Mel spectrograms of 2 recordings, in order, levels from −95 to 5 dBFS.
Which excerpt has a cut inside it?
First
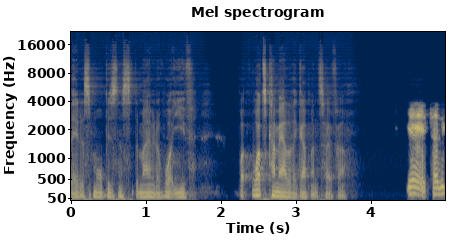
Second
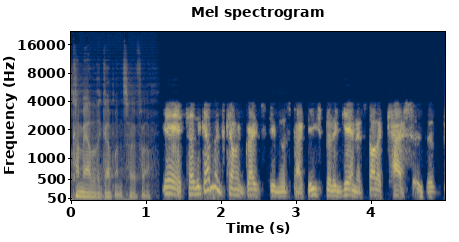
second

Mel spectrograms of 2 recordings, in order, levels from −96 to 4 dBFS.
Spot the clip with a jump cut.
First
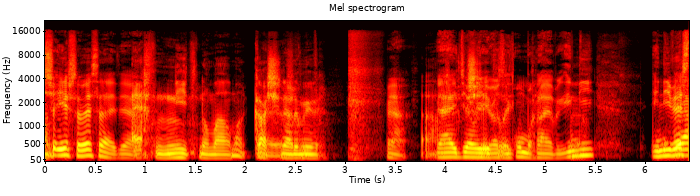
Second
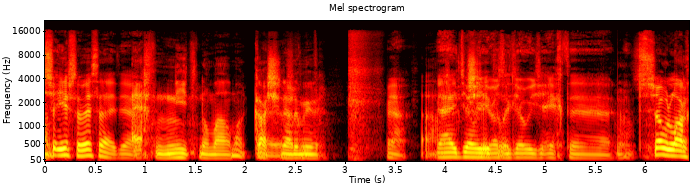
first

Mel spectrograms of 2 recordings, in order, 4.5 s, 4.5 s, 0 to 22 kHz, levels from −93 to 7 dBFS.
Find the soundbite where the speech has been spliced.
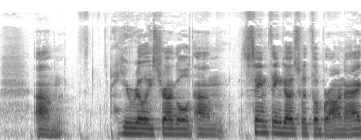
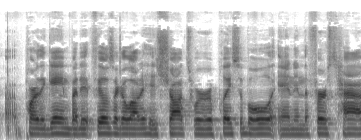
first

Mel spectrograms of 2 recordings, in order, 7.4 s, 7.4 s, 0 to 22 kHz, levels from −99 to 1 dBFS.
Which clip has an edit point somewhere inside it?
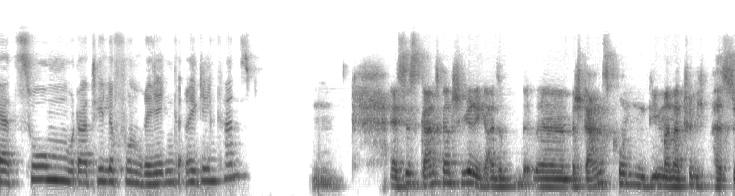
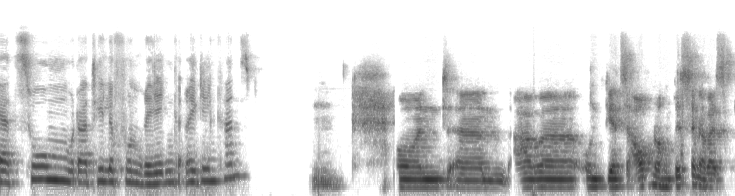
second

